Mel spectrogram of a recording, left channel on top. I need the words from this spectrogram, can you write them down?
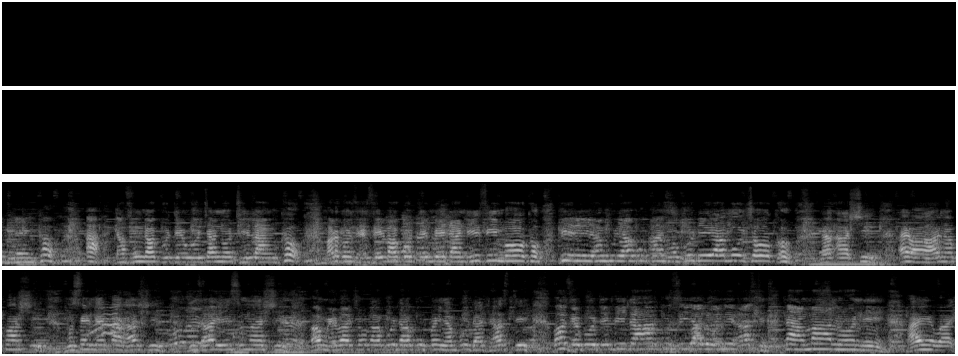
ndafunga kuti uchanoti lanko varikuziziva kuti mbeda ndisimboko piri yangu yakupazokudira muchoko naashi aiwa hana pashi musende parashi nzaisumashi vamwe vacho vakuda kupenya buda dhasti vaze kuti mbida ari kusiya loni rasi namaloni aiwa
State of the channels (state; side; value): silent; left; 59 dB below the other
